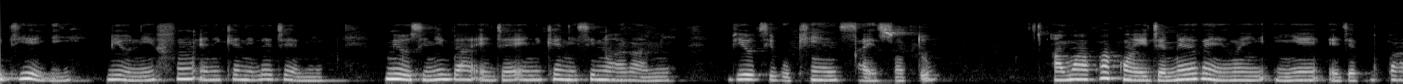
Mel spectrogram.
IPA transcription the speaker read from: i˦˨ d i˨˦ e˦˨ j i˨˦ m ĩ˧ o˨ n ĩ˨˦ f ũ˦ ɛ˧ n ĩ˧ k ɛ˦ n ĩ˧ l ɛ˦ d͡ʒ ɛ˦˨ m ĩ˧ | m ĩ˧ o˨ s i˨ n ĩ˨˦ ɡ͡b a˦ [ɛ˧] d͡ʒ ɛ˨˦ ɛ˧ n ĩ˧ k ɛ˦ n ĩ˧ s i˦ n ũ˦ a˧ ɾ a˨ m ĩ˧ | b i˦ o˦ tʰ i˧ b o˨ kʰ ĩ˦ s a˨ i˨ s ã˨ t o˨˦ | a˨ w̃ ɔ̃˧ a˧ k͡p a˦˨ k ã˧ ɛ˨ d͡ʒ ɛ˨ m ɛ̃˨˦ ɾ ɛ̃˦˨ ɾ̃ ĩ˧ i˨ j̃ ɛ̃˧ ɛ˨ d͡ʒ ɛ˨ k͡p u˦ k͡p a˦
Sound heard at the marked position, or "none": ɛ˧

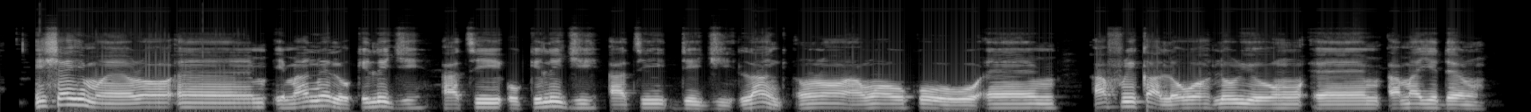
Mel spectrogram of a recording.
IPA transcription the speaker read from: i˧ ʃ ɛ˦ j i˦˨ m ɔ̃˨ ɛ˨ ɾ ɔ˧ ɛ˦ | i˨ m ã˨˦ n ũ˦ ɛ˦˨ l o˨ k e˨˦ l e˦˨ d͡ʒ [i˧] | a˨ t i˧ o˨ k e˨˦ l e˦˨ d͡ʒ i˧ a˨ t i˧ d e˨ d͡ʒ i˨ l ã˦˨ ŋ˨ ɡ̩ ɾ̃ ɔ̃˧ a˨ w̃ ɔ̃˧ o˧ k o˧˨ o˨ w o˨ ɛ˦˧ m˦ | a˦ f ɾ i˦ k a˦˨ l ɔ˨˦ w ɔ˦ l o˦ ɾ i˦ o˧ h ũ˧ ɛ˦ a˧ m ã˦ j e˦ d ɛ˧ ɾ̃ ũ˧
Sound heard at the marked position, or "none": i˧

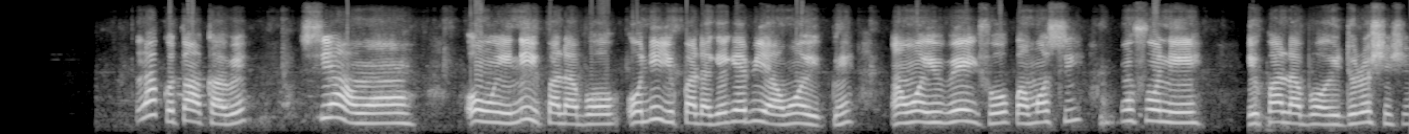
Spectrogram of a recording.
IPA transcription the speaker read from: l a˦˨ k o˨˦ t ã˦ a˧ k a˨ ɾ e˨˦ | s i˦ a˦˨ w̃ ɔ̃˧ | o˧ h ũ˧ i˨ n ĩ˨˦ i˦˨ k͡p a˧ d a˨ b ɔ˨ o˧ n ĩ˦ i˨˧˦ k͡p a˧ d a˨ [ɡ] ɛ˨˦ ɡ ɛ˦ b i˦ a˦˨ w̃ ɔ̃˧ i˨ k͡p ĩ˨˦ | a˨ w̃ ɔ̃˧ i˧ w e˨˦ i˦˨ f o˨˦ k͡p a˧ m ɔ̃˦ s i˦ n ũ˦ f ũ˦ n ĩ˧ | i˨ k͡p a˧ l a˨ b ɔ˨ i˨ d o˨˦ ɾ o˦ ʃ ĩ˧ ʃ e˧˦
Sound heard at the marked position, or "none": ɡ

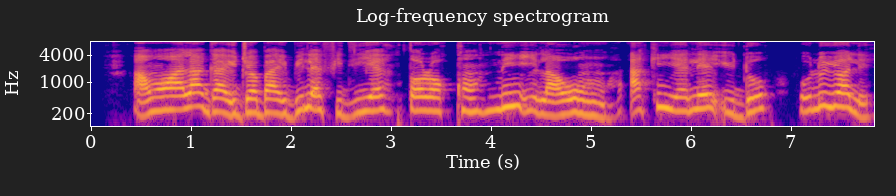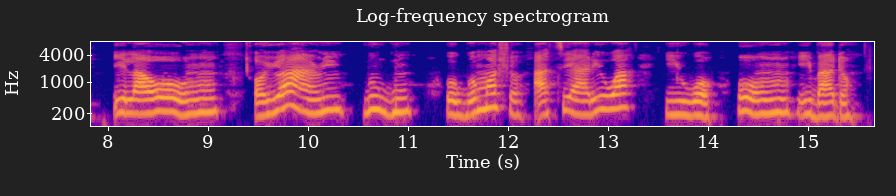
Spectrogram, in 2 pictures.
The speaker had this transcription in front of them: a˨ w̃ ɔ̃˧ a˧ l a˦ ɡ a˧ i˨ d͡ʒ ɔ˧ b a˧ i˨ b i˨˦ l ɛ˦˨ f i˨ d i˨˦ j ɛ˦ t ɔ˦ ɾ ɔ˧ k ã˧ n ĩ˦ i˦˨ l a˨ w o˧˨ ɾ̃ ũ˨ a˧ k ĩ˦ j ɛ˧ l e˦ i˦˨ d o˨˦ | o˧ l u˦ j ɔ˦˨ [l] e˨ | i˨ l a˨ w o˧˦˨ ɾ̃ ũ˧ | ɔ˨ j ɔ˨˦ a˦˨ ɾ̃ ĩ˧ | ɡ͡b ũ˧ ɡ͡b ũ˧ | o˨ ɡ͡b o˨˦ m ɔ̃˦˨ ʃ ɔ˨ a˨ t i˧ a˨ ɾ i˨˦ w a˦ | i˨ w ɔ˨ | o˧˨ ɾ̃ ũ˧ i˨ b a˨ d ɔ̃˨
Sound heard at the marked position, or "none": l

